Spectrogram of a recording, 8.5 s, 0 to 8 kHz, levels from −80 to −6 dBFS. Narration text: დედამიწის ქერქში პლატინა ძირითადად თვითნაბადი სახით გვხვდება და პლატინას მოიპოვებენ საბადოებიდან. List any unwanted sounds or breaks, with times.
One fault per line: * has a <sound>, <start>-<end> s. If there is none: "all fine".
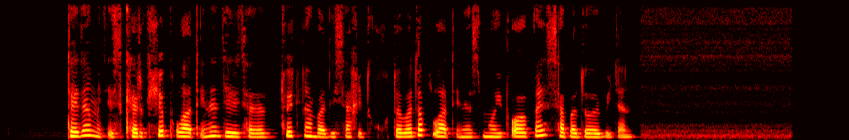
all fine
